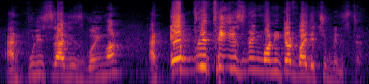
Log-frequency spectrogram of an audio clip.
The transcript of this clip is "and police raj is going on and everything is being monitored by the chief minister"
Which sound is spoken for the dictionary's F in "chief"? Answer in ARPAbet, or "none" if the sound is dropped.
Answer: P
